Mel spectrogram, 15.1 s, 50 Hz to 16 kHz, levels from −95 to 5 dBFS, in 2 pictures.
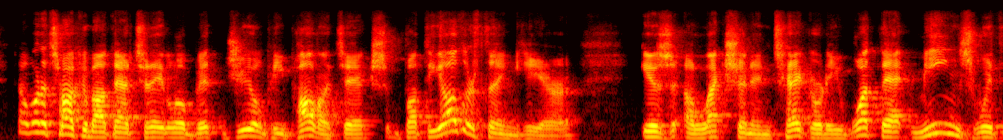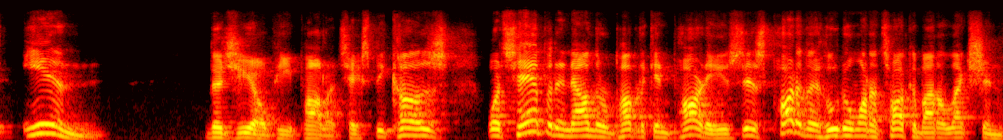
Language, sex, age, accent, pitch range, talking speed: English, male, 60-79, American, 120-170 Hz, 185 wpm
